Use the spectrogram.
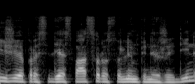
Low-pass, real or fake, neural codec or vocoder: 9.9 kHz; real; none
